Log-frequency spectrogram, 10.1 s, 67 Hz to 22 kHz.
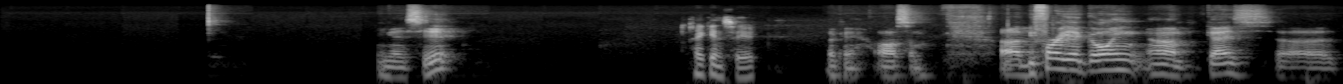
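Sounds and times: man speaking: 0:02.8 - 0:03.5, 0:05.1 - 0:10.0.

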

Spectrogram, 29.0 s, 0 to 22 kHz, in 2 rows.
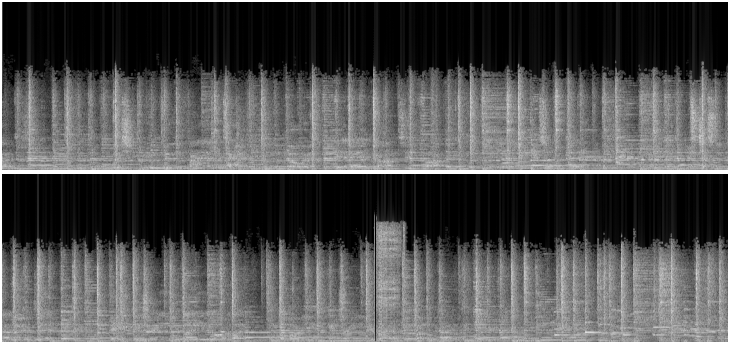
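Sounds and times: strummed acoustic guitar: 0:00.0 - 0:11.5
drum kit steady beat: 0:21.9 - 0:22.7
keyboard playing: 0:21.9 - 0:22.7.

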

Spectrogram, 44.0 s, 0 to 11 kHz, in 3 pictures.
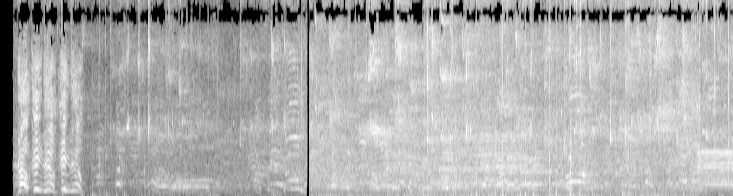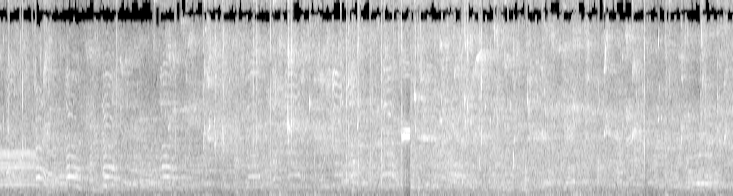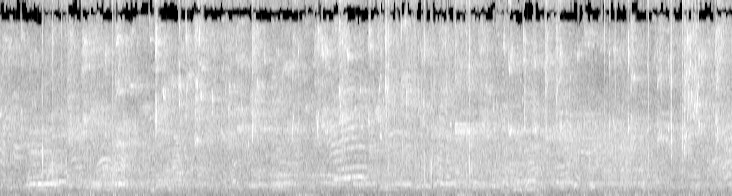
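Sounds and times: voices and shouts: 0:00.3 - 0:04.4, 0:12.8 - 0:24.1, 0:28.2 - 0:41.3
crowd noise: 0:00.3 - 0:43.9.

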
